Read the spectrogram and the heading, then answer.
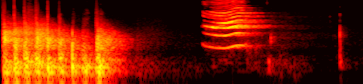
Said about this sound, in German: Ich staune jedes Mal über das schöne Rüebli-Haus vom Hase. Ja, sag nichts. Komm, ich klopfe gerade mal.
